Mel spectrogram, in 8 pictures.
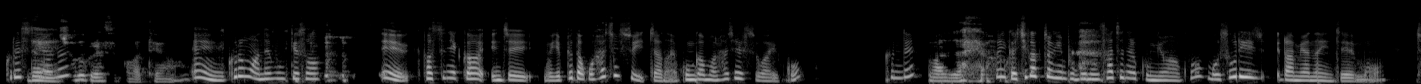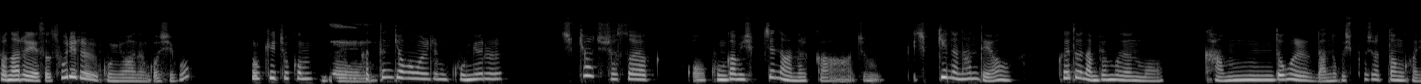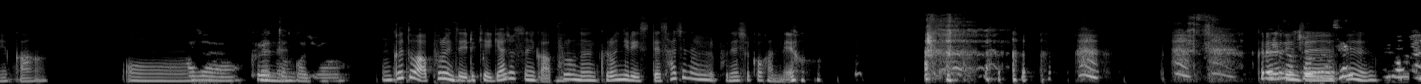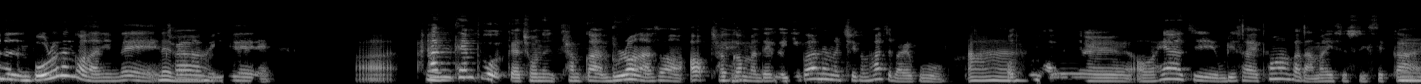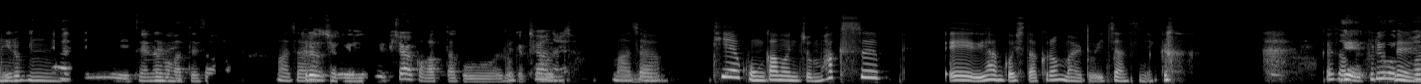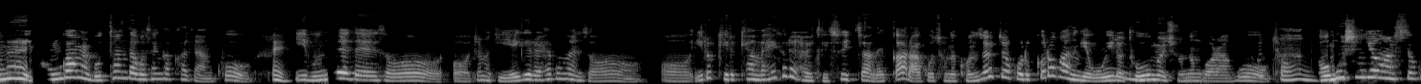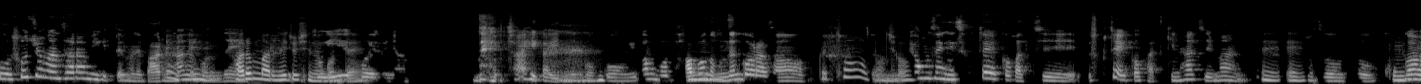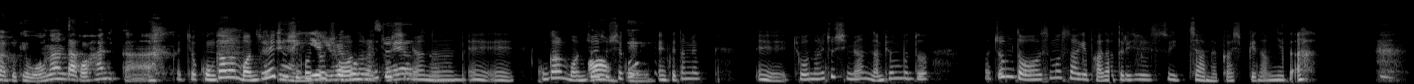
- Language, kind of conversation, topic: Korean, advice, 파트너가 스트레스를 받거나 감정적으로 힘들어할 때 저는 어떻게 지지할 수 있을까요?
- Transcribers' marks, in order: tapping; other background noise; laugh; laughing while speaking: "맞아요"; laugh; laughing while speaking: "같네요"; laugh; laughing while speaking: "않습니까?"; laugh; laughing while speaking: "네"; laugh; laugh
